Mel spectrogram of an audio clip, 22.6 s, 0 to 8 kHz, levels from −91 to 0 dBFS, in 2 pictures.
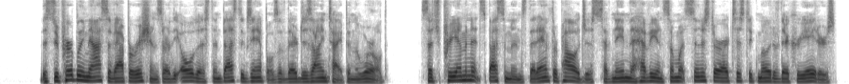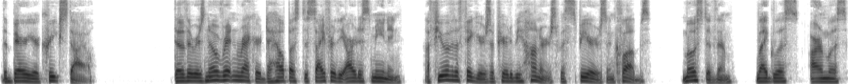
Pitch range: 100-125 Hz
